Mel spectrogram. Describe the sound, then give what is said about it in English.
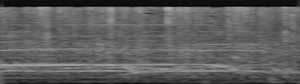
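A crowd applauds college graduates steadily, a dense wash of many hands clapping at once that holds at an even, fairly loud level throughout, with a faint hum running underneath. “And again, to our college graduates who graduated, give them a round of applause.”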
